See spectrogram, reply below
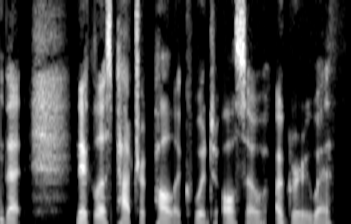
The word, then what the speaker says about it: Padraic: Especially if it's spelled like in the Irish way. P-A-D-R-A-I-C. Patrick.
